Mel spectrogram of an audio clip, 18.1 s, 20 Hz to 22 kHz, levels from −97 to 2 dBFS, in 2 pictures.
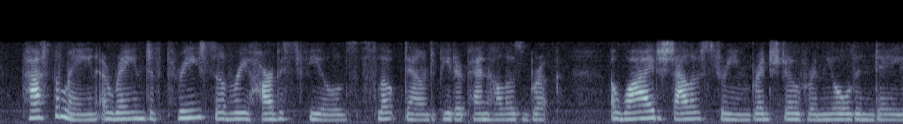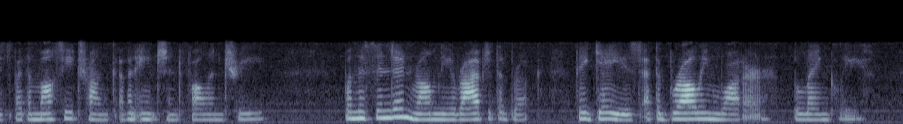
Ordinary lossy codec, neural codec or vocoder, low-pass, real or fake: Opus, 16 kbps; none; 5.4 kHz; real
